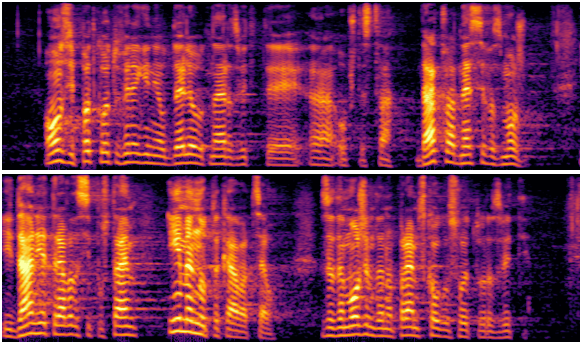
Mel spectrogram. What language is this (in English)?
Bulgarian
